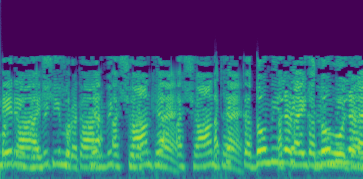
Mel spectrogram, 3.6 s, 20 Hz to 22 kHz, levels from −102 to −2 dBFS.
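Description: Throughout the speech, a second copy of the same signal is mixed in, most likely because the audio was captured twice, once through a slower path, or because an edit left two copies out of step. This doubled audio track trails the original by roughly 0.7 s at about the same level. It is full-band and dry, with no decay or room colour, so every syllable is followed by an identical, equally loud repeat, and overlapping phrases blur into each other.

Also running the whole length is low-bitrate audio saved at a high bitrate. The file was likely first squeezed through a low-bitrate codec, with traces that fit an AAC-LC encode near 24 kbit/s, and then re-encoded as MP3 at a much higher rate. The second pass cannot restore anything the first removed. Nothing is present above 6.9 kHz, which leaves the speech dull and muffled, and the artefacts of the original encode remain audible.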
